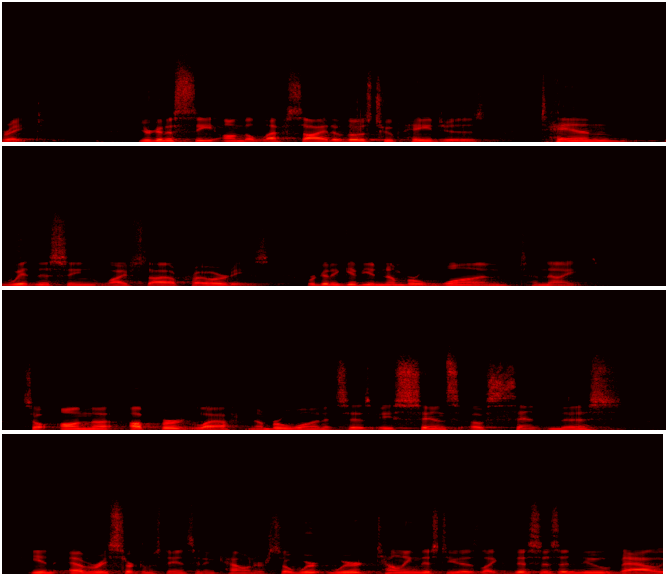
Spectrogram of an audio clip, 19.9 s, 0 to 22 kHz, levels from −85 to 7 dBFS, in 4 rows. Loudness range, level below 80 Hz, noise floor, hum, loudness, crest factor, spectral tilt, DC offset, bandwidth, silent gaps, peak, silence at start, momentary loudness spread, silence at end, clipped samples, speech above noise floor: 4 LU; under -90 dBFS; -88 dBFS; none; -55 LUFS; 24 dB; -5 dB/octave; under 0.1%; 13 kHz; none; -32 dBFS; 0 s; 9 LU; 0 s; under 0.1%; 34 dB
